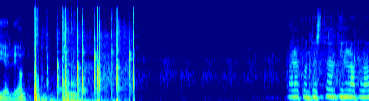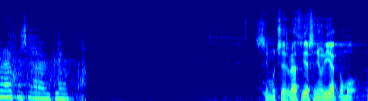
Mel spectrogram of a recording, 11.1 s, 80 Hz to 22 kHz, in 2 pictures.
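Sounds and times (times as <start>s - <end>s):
people clapping: 0.5s - 6.9s.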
